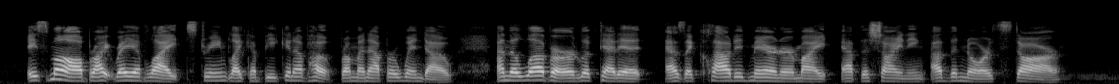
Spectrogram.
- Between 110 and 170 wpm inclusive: No, average, 180 wpm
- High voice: No, medium, 155 Hz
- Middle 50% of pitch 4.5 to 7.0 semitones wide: No, average, 3.3 semitones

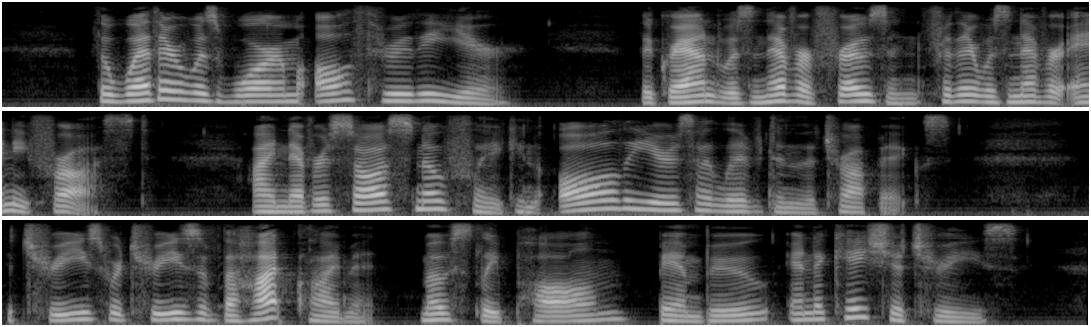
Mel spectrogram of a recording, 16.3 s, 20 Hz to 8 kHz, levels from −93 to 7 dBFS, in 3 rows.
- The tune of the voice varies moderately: Yes, average, 4.6 semitones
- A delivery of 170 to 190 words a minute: Yes, average, 175 wpm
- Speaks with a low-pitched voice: No, medium, 170 Hz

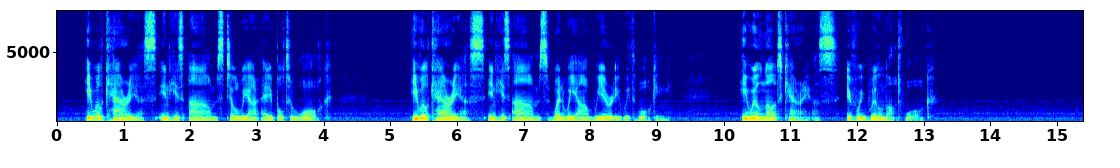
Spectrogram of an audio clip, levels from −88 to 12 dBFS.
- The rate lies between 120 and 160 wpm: Yes, average, 140 wpm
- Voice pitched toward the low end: Yes, low, 105 Hz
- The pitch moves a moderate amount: Yes, average, 4.2 semitones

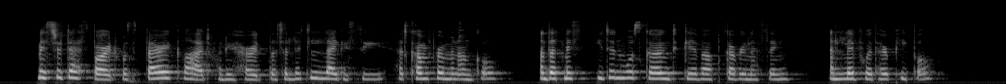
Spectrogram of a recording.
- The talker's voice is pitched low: No, very high, 255 Hz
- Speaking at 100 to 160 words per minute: No, average, 190 wpm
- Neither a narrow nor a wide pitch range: No, narrow, 2.2 semitones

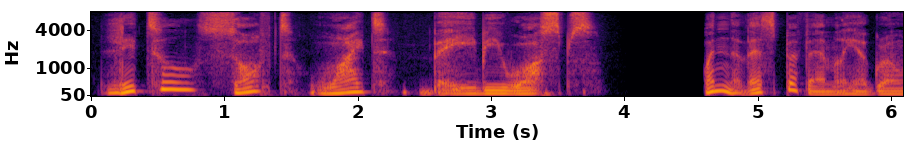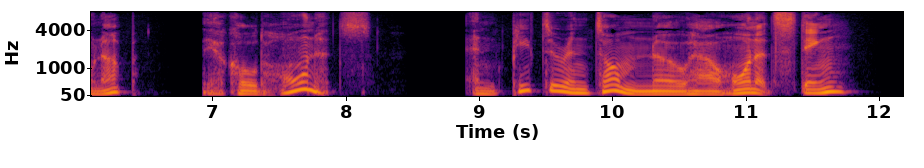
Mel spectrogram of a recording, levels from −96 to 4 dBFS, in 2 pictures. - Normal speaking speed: No, slow, 120 wpm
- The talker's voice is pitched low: Yes, low, 125 Hz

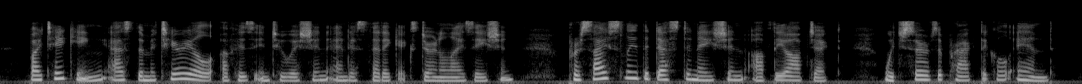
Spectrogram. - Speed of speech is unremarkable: No, slow, 120 wpm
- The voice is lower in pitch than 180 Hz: No, high, 190 Hz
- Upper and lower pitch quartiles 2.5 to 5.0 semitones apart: Yes, average, 3.6 semitones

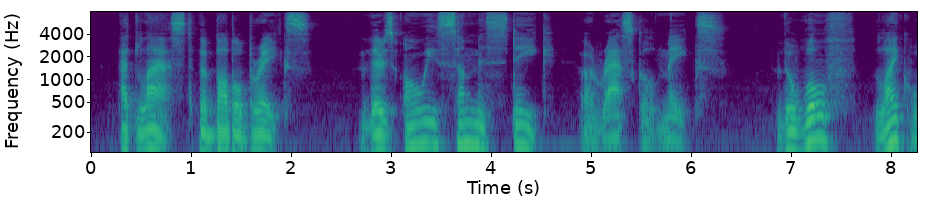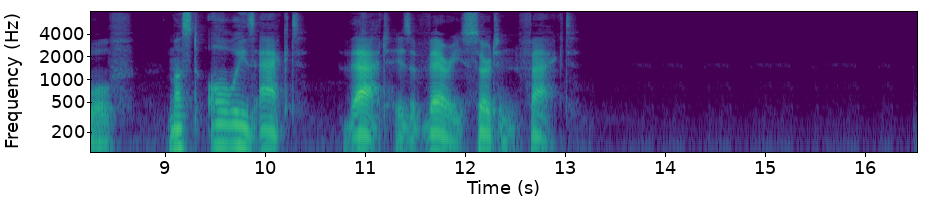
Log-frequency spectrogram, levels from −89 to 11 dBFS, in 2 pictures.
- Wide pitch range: Yes, wide, 7.2 semitones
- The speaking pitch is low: Yes, low, 100 Hz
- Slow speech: Yes, slow, 90 wpm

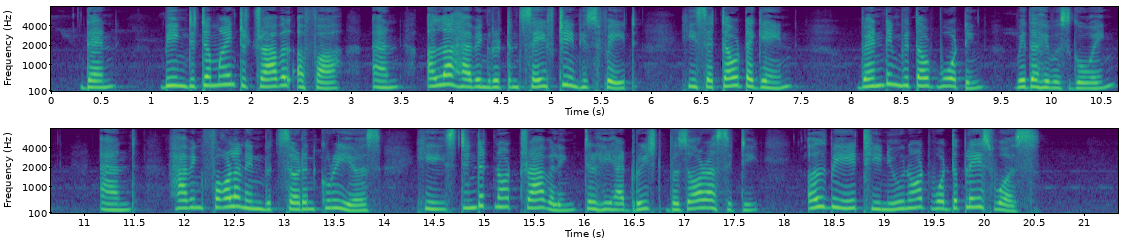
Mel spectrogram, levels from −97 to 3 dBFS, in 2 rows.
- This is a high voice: Yes, high, 245 Hz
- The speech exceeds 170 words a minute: No, average, 145 wpm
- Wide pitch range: No, average, 3.8 semitones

